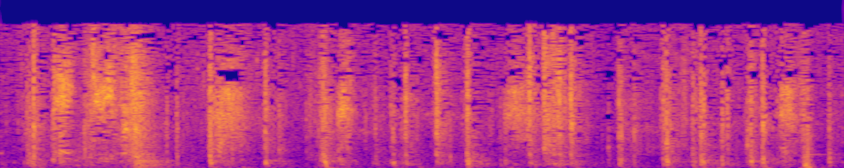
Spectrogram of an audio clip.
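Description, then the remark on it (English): A door is worked open amid a run of irregular clunks, rattles and shuffling movements, with loud knocks and scrapes scattered throughout. “Now, let me out and I'll open the door.”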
